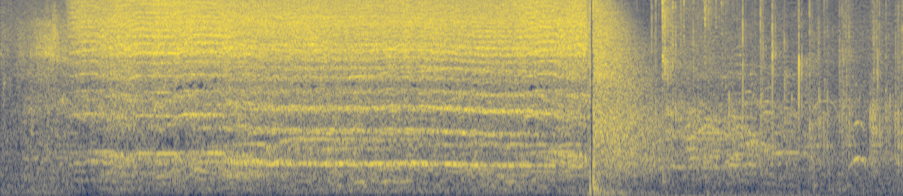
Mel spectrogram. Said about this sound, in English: That little bang is enough to penetrate the skull and destroy the contents.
